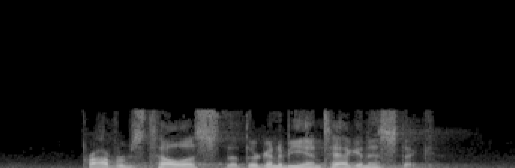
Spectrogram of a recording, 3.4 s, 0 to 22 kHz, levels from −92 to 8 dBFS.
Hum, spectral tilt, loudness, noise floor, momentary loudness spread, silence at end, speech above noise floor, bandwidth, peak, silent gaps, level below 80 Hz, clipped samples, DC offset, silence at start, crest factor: none; -5.5 dB/octave; -25 LUFS; -62 dBFS; 9 LU; 0.55 s; 37 dB; 8 kHz; -8 dBFS; none; -64 dBFS; under 0.1%; under 0.1%; 0.55 s; 20 dB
